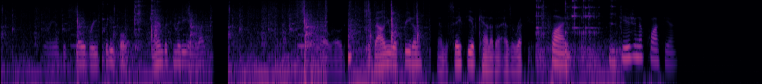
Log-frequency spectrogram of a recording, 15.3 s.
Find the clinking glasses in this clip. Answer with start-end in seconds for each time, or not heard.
2.0-3.3, 10.7-12.4.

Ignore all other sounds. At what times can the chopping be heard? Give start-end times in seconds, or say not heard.
0.0-8.6.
